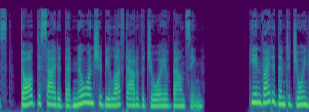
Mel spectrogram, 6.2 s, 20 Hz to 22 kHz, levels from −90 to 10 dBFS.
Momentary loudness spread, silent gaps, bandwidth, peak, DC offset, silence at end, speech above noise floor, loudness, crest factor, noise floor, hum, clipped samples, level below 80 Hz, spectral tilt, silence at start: 8 LU; 4.17-4.87 s; 16.5 kHz; -6 dBFS; under 0.1%; 0 s; over 71 dB; -20 LUFS; 16 dB; under -90 dBFS; none; under 0.1%; -52 dBFS; -5.5 dB/octave; 0 s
